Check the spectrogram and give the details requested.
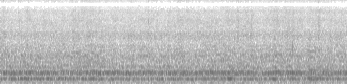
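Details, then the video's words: Bees pollinating produce a thick, continuous buzzing hum that stays level and unbroken from start to finish. "Bees are pollinating"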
